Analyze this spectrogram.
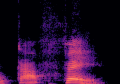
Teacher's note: Café tem duas sílabas e fé a sílaba mais forte · Por exemplo, quando eu falo café, fé é a sílaba mais tônica, café tem 2 sílabas. E fé é a sílaba mais forte. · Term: oxítona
